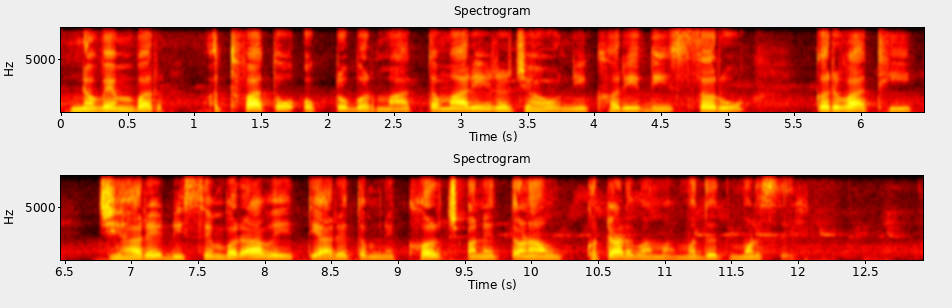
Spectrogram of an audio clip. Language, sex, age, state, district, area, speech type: Gujarati, female, 30-45, Gujarat, Kheda, urban, read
